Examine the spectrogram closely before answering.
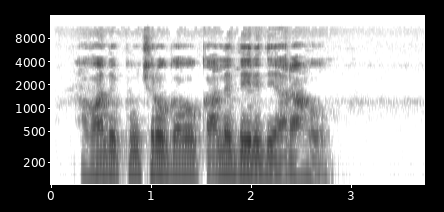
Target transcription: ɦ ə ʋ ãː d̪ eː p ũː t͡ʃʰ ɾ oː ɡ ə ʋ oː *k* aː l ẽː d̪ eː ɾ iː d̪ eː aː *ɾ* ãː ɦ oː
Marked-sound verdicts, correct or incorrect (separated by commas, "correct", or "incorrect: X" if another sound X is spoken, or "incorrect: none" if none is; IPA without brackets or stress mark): correct, correct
